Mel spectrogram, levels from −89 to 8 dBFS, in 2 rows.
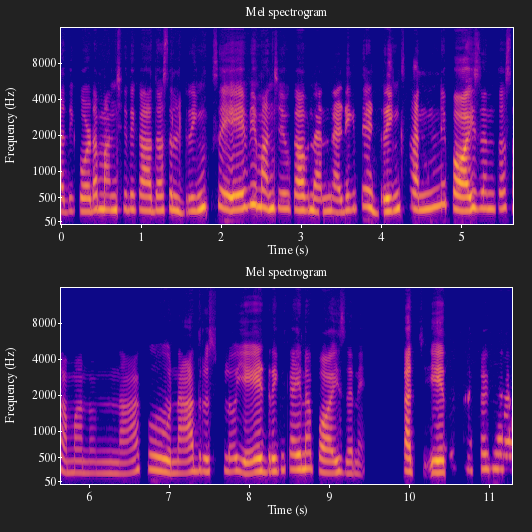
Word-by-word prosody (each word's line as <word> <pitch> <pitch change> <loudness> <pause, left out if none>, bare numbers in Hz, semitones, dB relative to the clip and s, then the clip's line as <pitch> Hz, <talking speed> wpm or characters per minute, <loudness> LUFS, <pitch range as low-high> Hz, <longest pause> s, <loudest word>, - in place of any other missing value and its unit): అది 235 +1 -11
కూడా 245 +2 -1
మంచిది 275 0 -3
కాదసలు. 265 +1 -2
డ్రింక్సేవి 290 +4 +3
మంచివి 295 -1 +2
కావు 265 0 +3
నన్నడిగితే 255 +6 -6 0.2
డ్రింక్స్ 265 +7 +3
అన్ని 305 +7 -1
పాయిజన్‌తో 290 +2 +4
సమానం. 220 -2 -15 0.3
నాకు 270 +7 -12 0.3
నా 210 +1 -7 0.2
దృష్టిలో 245 0 -9 0.2
ఏ - - -3 0.2
డ్రింకయినా 280 +4 -1
పాయిజనె. 215 -2 -5 0.5
కచ్ 240 -2 0 0.2
ఏదో 450 -10 +2 0.2
రకంగా 285 +2 -8
270 Hz, 110 wpm, -19 LUFS, 245-290 Hz, 0.5 s, పాయిజన్‌తో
